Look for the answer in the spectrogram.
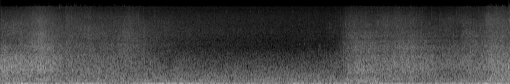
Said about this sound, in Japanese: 優しく寄せては引いていく波静かで心地よい海辺をイメージしてください聞こえてくる波の音に意識を向けましょう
